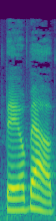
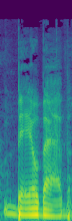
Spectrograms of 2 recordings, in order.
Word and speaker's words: baobab: The baobab. – Baobab, yeah. – Which is a crazy, crazy looking tree. – Really crazy. – Yeah. – And we drank a lot baobab juice.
